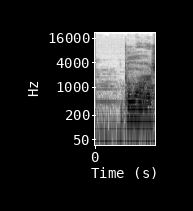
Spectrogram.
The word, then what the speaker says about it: Balaj: Balaj as in pleasure.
